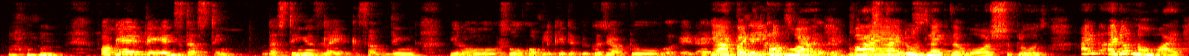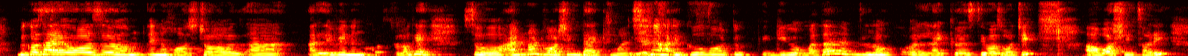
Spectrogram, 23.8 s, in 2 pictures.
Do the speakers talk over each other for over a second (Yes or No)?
Yes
